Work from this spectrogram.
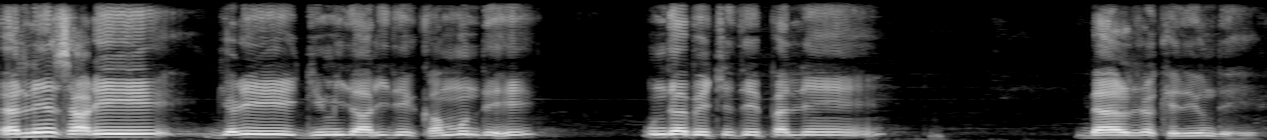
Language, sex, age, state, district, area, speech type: Dogri, male, 60+, Jammu and Kashmir, Samba, rural, spontaneous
